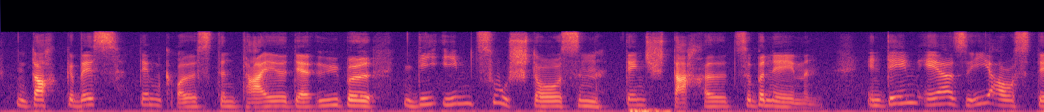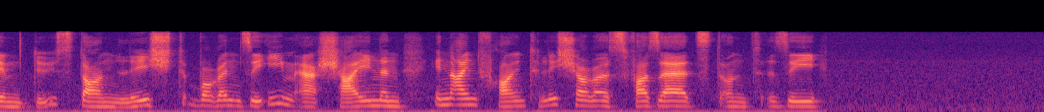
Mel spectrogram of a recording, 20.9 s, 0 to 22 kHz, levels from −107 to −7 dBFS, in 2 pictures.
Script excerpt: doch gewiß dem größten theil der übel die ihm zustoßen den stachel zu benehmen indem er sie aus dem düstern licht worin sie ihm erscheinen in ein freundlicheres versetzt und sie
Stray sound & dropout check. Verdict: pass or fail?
pass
